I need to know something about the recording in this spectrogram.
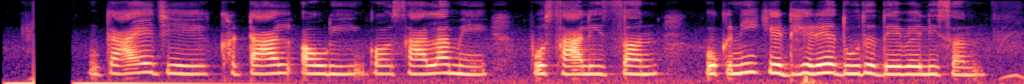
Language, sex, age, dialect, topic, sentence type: Bhojpuri, female, 18-24, Southern / Standard, agriculture, statement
